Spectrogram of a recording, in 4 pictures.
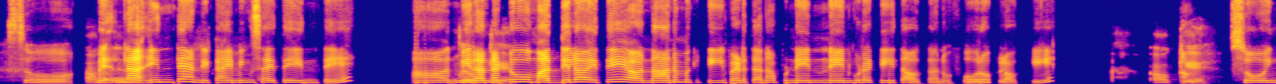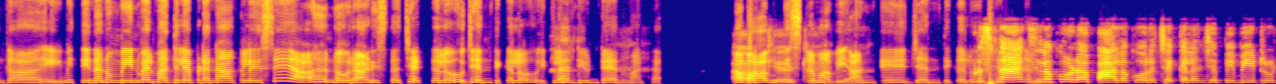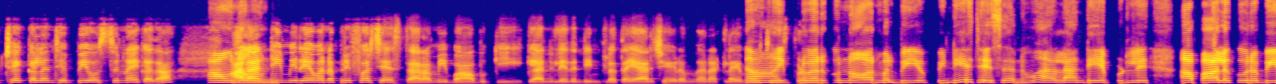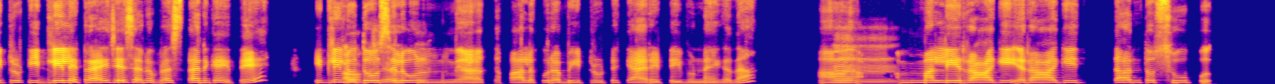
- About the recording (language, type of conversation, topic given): Telugu, podcast, బడ్జెట్‌లో ఆరోగ్యకరంగా తినడానికి మీ సూచనలు ఏమిటి?
- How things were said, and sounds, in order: in English: "సో"; in English: "టైమింగ్స్"; in English: "టీ"; in English: "టీ"; other noise; in English: "సో"; in English: "మీన్ వైల్"; laughing while speaking: "నోరు ఆడిస్తా. చెక్కలో, జంతికలో ఇట్లాంటివి ఉంటాయనమాట"; chuckle; in English: "స్నాక్స్‌లో"; other background noise; in English: "ప్రిఫర్"; in English: "నార్మల్"; laughing while speaking: "చేశాను"; in English: "బీట్రూట్"; in English: "ట్రై"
